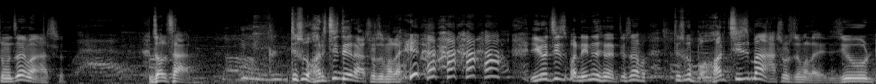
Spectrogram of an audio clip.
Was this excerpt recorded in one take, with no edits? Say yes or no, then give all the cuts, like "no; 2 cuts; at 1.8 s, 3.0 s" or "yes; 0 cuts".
no; 2 cuts; at 1.3 s, 2.8 s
